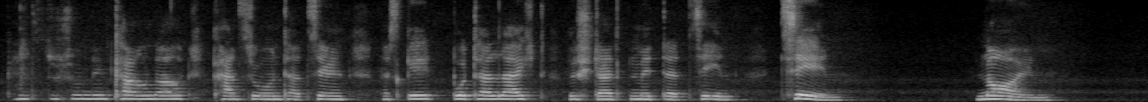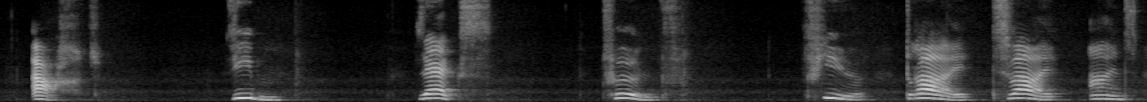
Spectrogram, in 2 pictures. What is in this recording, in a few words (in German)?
countdown laut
